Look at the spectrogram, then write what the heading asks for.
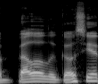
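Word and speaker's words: Bela Lugosi: lot going on really no and so uh bella lugosi i think is how you say his name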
